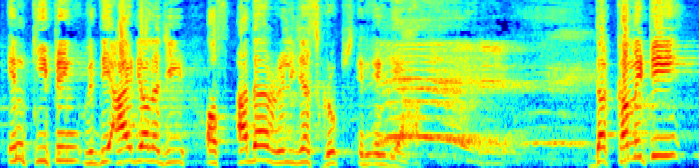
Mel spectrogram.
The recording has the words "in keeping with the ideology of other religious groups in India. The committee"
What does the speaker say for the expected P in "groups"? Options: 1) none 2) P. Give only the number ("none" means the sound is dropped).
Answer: 2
